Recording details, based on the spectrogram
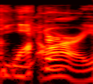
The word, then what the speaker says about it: Wachter: W-A-C-H-T-E-R. – Wachter? Yeah. Wachter. The T's in a new and exciting place. – The T is in a new and exciting place. Watu the Wachter.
